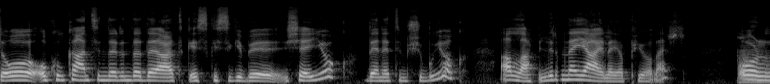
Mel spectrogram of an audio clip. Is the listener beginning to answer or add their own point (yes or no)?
no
